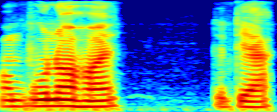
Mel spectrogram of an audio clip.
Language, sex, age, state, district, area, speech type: Assamese, male, 30-45, Assam, Majuli, urban, spontaneous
